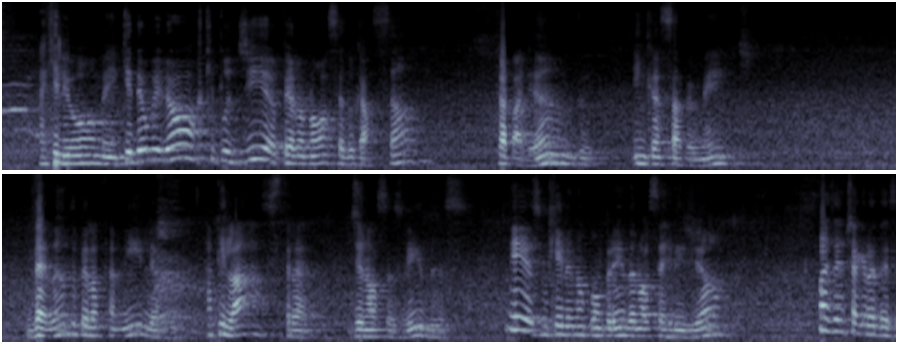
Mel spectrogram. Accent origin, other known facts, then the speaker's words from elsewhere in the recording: Ceará, Brazil; Eu não sei se é porque eu sou do Ceará, pessoal, mas eu adoro tomar banho.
